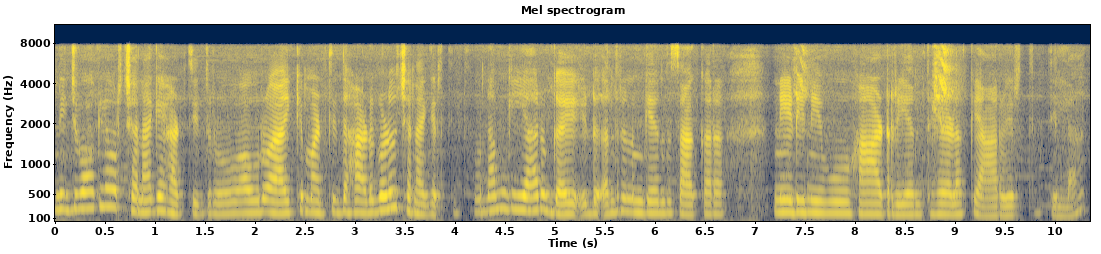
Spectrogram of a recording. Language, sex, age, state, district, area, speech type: Kannada, female, 30-45, Karnataka, Koppal, rural, spontaneous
